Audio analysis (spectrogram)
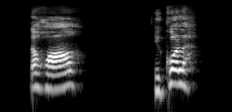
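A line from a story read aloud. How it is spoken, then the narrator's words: Calling out. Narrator (Chinese): 云溪对着大黄喊道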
